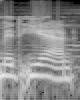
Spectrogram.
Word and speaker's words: Midian: Midian origin Hebrew Midian meaning Strife or contention pronunciation midan Bible verse Genesis 252 ESB she bore him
